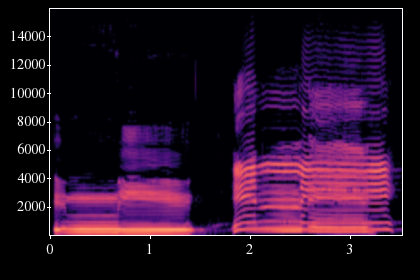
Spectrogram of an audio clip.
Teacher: اور نون مشدد ایک الف کا غنہ کریں گے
